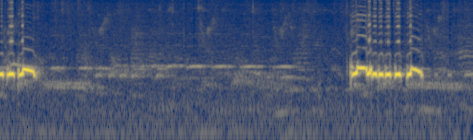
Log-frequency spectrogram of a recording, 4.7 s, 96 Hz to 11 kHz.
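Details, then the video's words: Local zebra dove lure song: a short loud burst of rapid coos at the start, then a quiet stretch of faint distant cooing, and a second loud stuttering phrase after about three and a half seconds. "Perkutut lokal gacor Pancingan ampuh sekali putar suara ini 100% bikin nyaut"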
